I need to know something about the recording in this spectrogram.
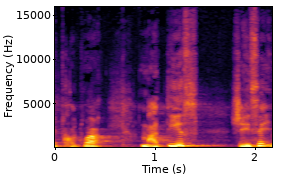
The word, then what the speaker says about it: trottoir: Todavía en alemán existen muchas palabras francesas que se usan, como por ejemplo trottoir, acera, pues se dice en francés, se dice trottoir.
